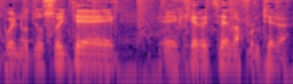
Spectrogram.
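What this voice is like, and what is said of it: Spanish spoken with English accent. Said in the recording (Spanish): “De ahí el acento que tiene usted, ¿no? ... mi acento es porque, obviamente, yo soy inglés.”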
